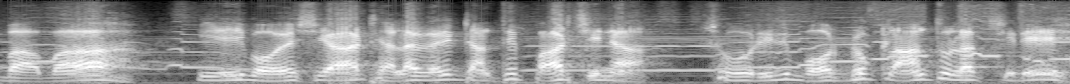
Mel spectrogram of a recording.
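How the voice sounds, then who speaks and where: A man voicing an aging working animal, a cart-pulling uncle in a children's cartoon, with a gravelly, strained voice. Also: on the high side, normal speed, music in the background. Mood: weary.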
